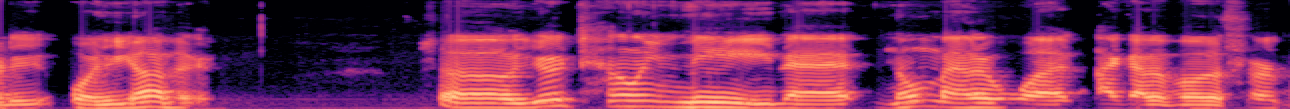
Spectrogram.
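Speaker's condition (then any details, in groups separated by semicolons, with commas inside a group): Parkinson's; speech impediment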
